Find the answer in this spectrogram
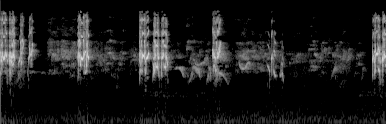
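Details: Captive pair of rosy-faced lovebirds, yellow and green with red faces: rapid harsh shrieking chirps in clusters about once a second, linked by quieter rasping chatter and brief whistles.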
